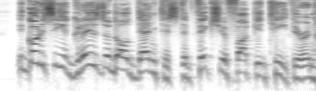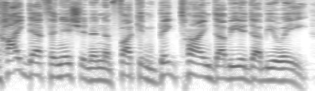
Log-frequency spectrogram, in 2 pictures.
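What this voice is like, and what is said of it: New York accent. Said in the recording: “I get a lot of flack for my New York accent.”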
